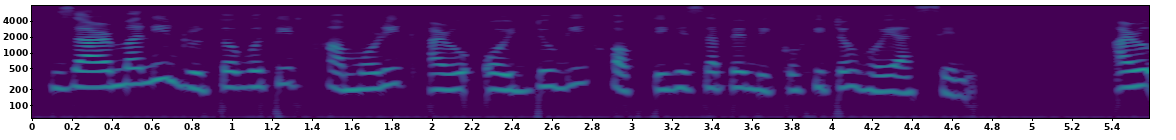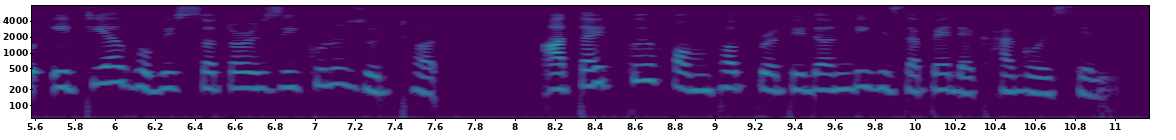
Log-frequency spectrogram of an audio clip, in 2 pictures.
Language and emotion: Assamese, neutral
